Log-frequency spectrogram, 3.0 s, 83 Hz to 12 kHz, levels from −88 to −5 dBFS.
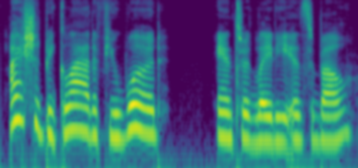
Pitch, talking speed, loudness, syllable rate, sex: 225 Hz, 200 wpm, -18 LUFS, 6.2 syllables/s, female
